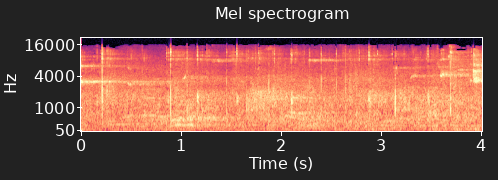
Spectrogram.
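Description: Table tennis balls clicking off bats and table in quick, irregular taps, with background voices.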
